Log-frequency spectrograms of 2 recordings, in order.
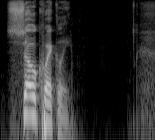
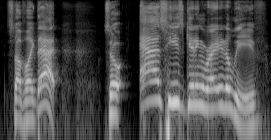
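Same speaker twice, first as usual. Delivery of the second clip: ordinary talk, nothing marked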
